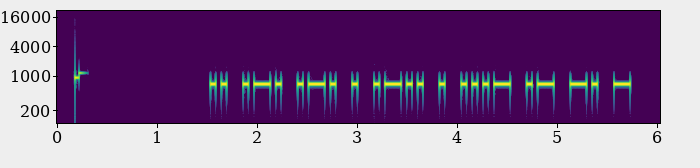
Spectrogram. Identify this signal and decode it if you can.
Morse code, heard as a keyed tone, about 21 wpm, 700 Hz. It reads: IRRELEVANT
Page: morse-code-ninja-practice-22wpm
